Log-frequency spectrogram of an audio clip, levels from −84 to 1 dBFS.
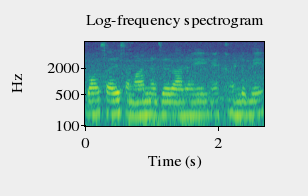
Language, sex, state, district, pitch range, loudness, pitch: Hindi, female, Chhattisgarh, Raipur, 175-180 Hz, -16 LUFS, 175 Hz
